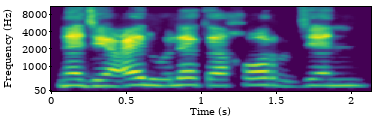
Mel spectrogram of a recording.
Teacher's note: جیم بھی قلقلہ کا لیٹر ہے تو آواز پلٹے گی.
